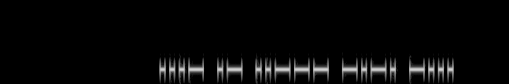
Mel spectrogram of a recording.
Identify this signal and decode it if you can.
Morse code, heard as a keyed tone, about 25 wpm, 700 Hz. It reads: VA2CB
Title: DXCC-100 Call Signs - 5 Characters - Repeated 2x - 25wpm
